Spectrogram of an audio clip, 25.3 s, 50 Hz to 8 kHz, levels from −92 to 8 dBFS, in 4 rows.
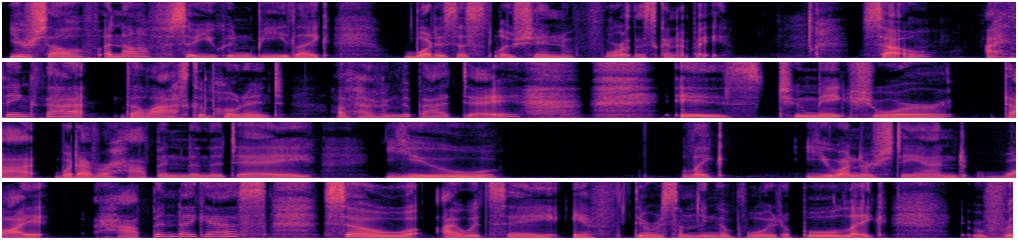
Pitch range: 185-225 Hz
